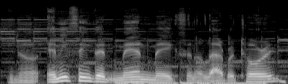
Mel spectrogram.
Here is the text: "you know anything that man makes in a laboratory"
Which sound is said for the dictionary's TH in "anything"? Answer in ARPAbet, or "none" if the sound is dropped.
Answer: TH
